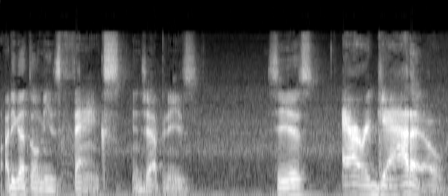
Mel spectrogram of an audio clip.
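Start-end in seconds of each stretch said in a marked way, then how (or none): none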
